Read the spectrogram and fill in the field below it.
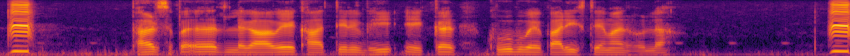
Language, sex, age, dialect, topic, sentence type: Bhojpuri, male, 18-24, Northern, agriculture, statement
